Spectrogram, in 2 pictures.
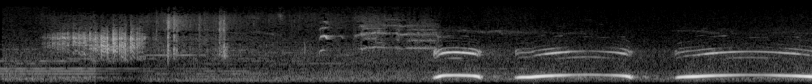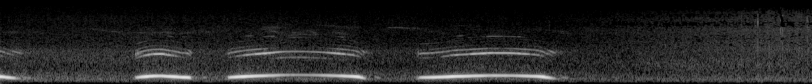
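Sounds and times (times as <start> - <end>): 
strong north wind rustling in a seaside pine grove: 0.0 - 16.2
Japanese wood pigeon cooing in a seaside pine grove: 3.2 - 8.4, 9.5 - 13.8.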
